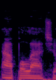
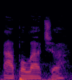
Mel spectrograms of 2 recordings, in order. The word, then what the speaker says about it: Appalachia: Because it is pronounced Appalachia. Like Bethesda says it's Appalachia. Even though in real life the mountain range is called the Appalachians.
